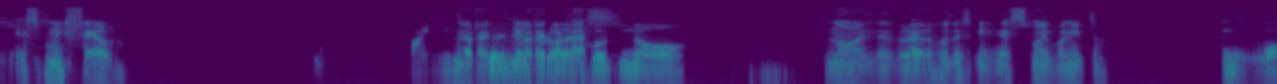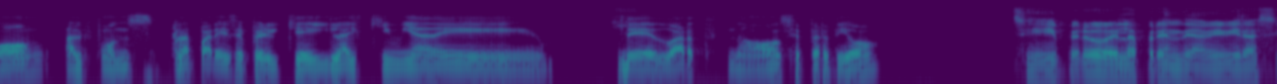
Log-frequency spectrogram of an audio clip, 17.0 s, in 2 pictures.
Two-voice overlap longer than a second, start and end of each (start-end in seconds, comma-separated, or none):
3.0-4.3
